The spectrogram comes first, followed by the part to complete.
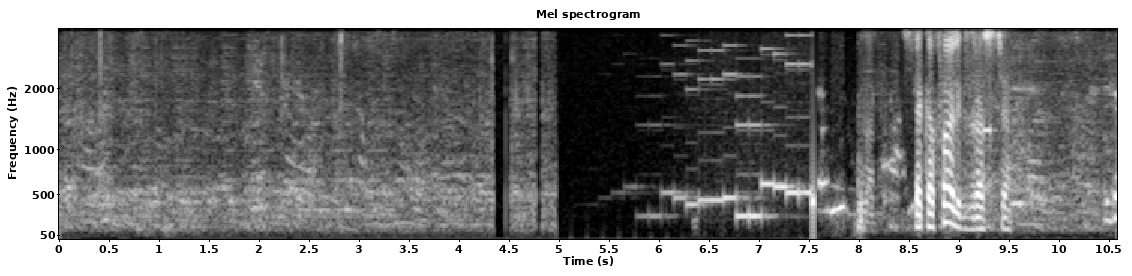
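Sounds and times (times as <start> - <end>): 
busy noise over a phone line: 0.0 - 5.1, 5.7 - 10.5
melodic phone ringing tone during call transfer to a café branch: 5.6 - 7.9
speech: 8.6 - 9.8.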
